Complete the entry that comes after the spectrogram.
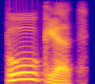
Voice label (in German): "buglat", hianzisch Dialekt Burgenland; buckelig; gekrümmt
